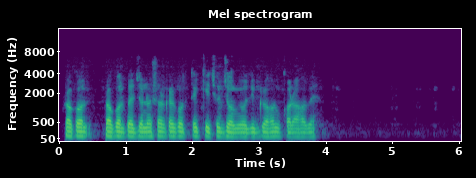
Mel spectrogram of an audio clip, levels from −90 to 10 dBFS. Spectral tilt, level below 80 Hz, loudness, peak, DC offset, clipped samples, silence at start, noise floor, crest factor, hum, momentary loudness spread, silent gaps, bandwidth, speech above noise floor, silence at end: -9.5 dB/octave; -56 dBFS; -20 LUFS; -2 dBFS; under 0.1%; under 0.1%; 0.1 s; -78 dBFS; 18 dB; none; 6 LU; none; 6.6 kHz; 60 dB; 2.2 s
